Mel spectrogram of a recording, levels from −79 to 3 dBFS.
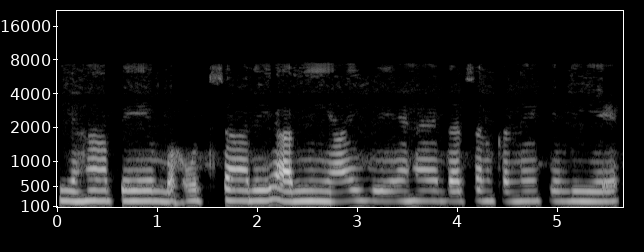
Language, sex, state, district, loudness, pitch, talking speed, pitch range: Hindi, female, Bihar, Purnia, -25 LUFS, 205 Hz, 125 wpm, 200-210 Hz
